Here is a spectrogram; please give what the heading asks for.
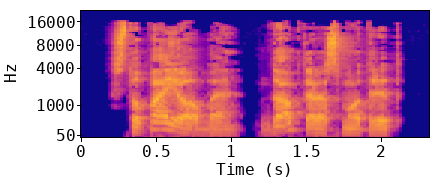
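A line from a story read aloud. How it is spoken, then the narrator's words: Plain. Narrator (Russian): сказал Петр Петрович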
